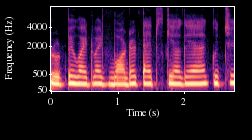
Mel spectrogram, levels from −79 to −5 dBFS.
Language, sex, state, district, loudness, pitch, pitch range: Hindi, female, Bihar, Patna, -12 LUFS, 205 Hz, 200-210 Hz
